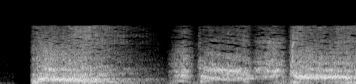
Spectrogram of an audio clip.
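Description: A tiger roars loudly in a series of deep, rumbling bursts, each roar rising and trailing off before the next begins, with no voices present.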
